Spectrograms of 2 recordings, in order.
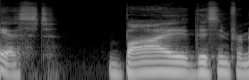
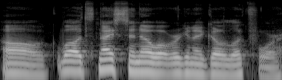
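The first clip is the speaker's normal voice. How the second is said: wry, dry, sarcastic aside. Reacting to a long test question read aloud: sarcastic. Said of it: "That's sarcasm, by the way".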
